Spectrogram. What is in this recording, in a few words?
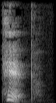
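"hip", British English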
